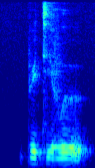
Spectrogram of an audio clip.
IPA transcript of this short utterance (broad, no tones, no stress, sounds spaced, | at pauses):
p y tʲ ø v ɯ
